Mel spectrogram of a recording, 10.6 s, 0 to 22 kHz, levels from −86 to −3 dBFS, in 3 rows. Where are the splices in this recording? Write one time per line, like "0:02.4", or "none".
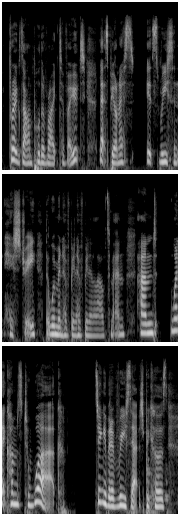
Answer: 0:01.9
0:05.0
0:05.7
0:06.2
0:08.9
